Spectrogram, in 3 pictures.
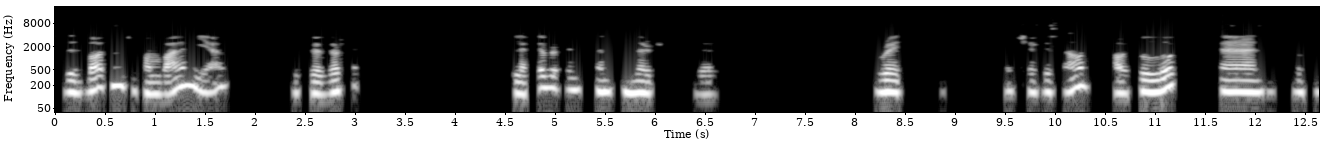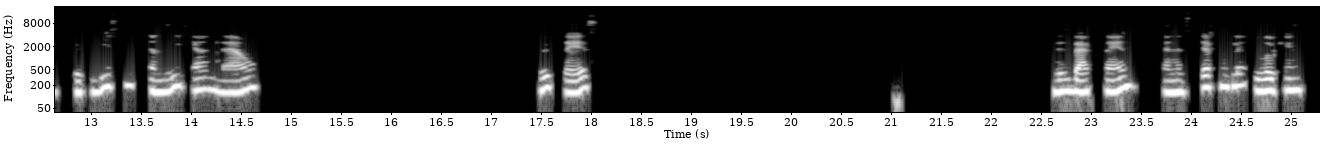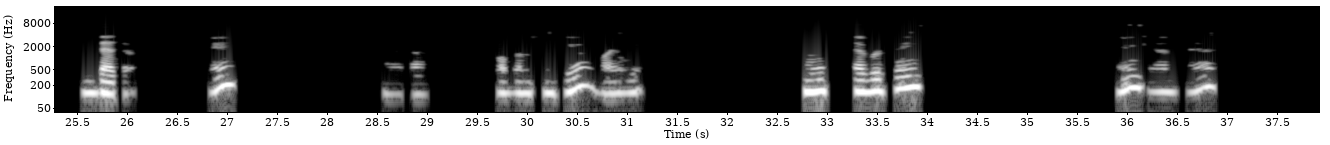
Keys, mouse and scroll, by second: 0.5 alt+middle click, 1.0 right click, 3.4 scroll down 1, 3.5 shift+right click, 6.1 alt+click, 6.7 alt+right click, 7.3 scroll down 1, 8.0 3, 8.1 alt+right click, 8.7 alt+click, 8.9 alt+right click, 9.1 alt+click, 9.4 alt+right click, 9.7 alt+middle click, 10.1 alt+click, 10.5 alt+right click, 10.7 alt+click, 11.8 alt+right click, 12.1 alt+click, 12.4-12.7 alt+scroll down 1, 12.8 alt+middle click, 13.1 alt+click, 13.7 alt+middle click, 13.9 alt+scroll down 2, 14.0 w, 16.0 alt+right click, 16.9 w, 17.1 alt+click, 18.3 alt+click, 21.4 middle click, 21.7-23.2 typing, 22.0 alt+click, 22.4 right click, 23.2 alt+click, 23.5 alt+double click, 23.9 alt+right click, 24.1 alt+click, 24.3 alt+scroll down 1, 25.1 alt+scroll down 1, 25.2 alt+click, 25.7 alt+click, 25.9 alt+click, 26.4 alt+click, 29.1 alt+click, 30.2 alt+click, 32.4 alt+click, 34.6 0, 34.7 Return, 35.6 alt+click, 36.0 alt+middle click, 36.2 alt+click, 36.6 alt+right click, 36.8 alt+click, 37.5 alt+click, 37.6 alt+click.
